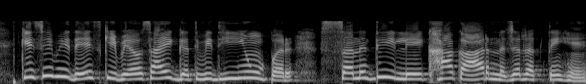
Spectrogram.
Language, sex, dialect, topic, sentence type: Hindi, female, Hindustani Malvi Khadi Boli, banking, statement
